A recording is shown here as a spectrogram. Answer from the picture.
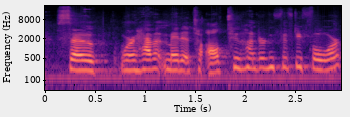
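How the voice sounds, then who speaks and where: Against noticeable background noise, a woman speaks with a Texan accent at a fairly high pitch. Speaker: nonprofit program coordinator running a training. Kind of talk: training session introduction. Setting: classroom with live audience and Zoom. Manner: fast; informal, filler words.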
